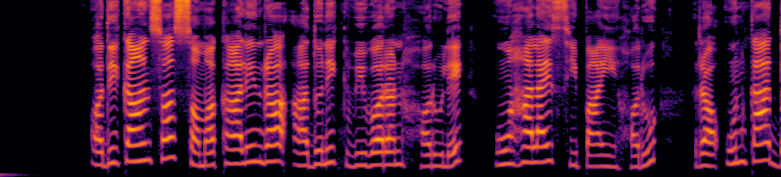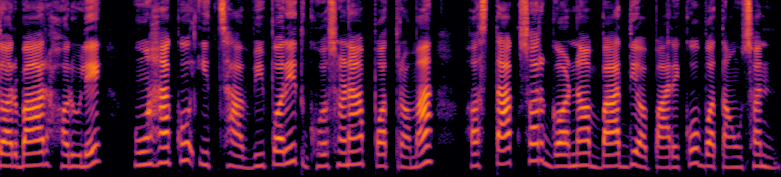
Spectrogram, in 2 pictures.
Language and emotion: Nepali, neutral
